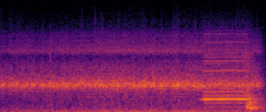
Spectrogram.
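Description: A steady rushing hiss of air flowing into an airlock as it fills up, with a constant humming tone beneath it; near the end a brief, louder whine with layered pitches swells in, then cuts off. No voices.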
